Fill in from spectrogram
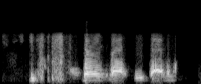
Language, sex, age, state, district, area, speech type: Manipuri, male, 30-45, Manipur, Kangpokpi, urban, conversation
